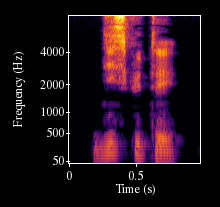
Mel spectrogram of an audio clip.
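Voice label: "discutez", French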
